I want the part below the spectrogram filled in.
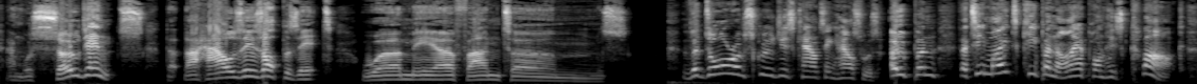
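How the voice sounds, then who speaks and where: A male audiobook narrator with a fairly high, very expressive voice. He reads literary prose theatrically, taking his time and leaning on key words with emphasis. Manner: theatrical, emphatic, measured phrasing. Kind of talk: dramatic scripted literary narration.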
